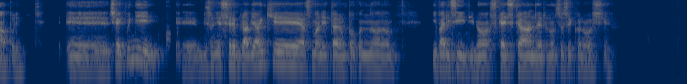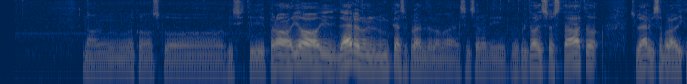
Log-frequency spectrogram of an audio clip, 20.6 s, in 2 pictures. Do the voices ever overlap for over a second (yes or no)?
no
